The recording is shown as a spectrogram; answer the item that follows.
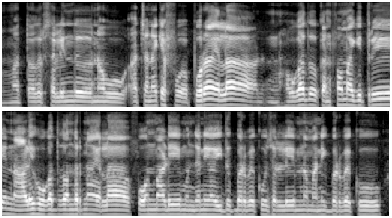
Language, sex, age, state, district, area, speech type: Kannada, male, 18-30, Karnataka, Bidar, urban, spontaneous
